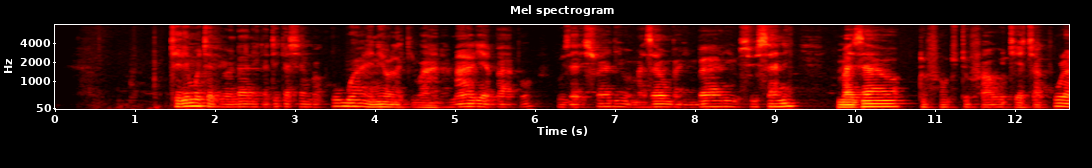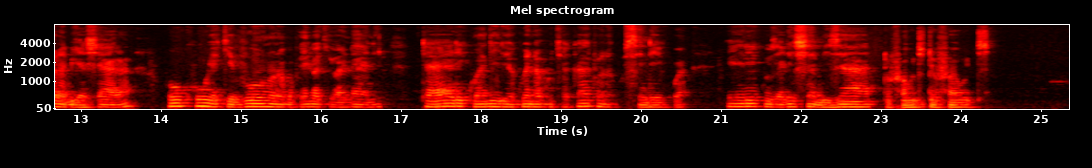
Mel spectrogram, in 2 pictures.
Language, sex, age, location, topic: Swahili, male, 25-35, Dar es Salaam, agriculture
